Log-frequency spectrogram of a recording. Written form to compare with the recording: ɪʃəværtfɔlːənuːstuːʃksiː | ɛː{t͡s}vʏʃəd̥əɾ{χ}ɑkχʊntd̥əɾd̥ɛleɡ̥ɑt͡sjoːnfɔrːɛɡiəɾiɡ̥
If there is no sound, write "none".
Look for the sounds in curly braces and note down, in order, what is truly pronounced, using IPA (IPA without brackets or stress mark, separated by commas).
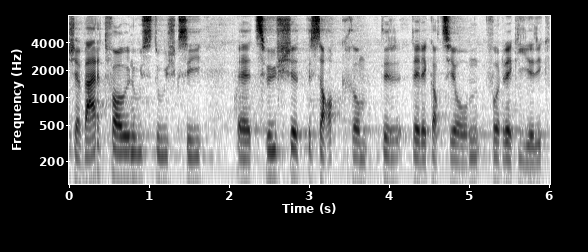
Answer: t͡s, s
